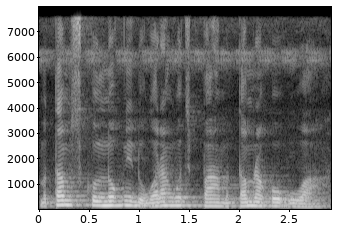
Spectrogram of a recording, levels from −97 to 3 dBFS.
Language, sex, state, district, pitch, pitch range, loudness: Garo, male, Meghalaya, West Garo Hills, 140 Hz, 135-165 Hz, -18 LUFS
